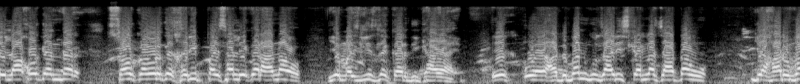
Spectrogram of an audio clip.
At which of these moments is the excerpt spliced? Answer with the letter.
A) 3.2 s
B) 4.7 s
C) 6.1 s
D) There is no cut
B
